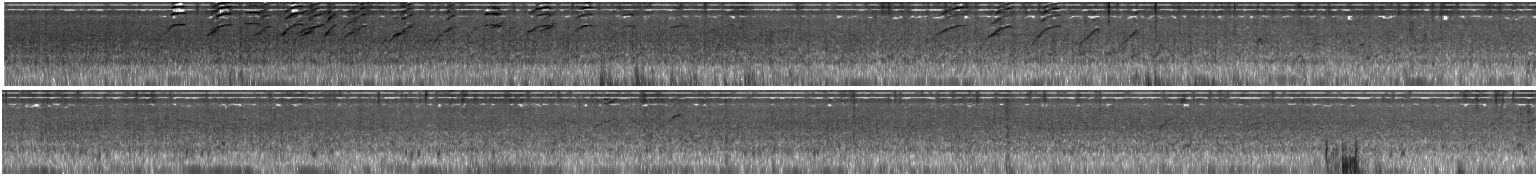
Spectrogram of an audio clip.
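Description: A crowd of guinea pigs rustling in straw and munching lettuce: a steady crackling hiss. Flurries of short, high, falling squeaks come about two seconds in and again around ten seconds, with a soft thump near the end.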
